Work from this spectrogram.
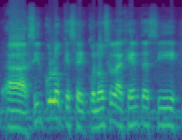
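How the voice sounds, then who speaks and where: A young man telling a story in a relaxed, slangy way, mixing in English phrases. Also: mid-range voice, a little slow, a little hiss or hum. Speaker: podcast guest telling his career story. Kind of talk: casual storytelling chat.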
